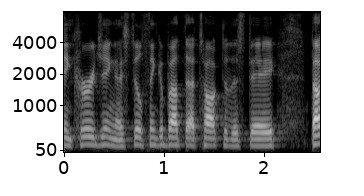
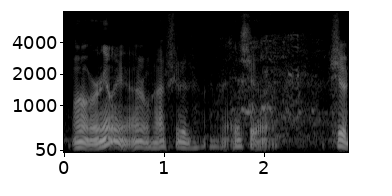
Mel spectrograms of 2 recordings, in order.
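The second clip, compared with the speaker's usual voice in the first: hesitant quiet father; 9 semitones lower, 16 dB quieter than usual. Retold or imitated.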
